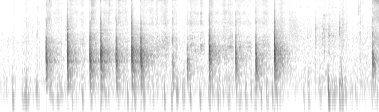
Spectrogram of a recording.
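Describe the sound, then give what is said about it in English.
A lecturer writes out an integral on a board during a calculus lecture. Many sharp, irregular taps and scrapes are faint but distinct, with quiet gaps between strokes. “Let's write that down.”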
